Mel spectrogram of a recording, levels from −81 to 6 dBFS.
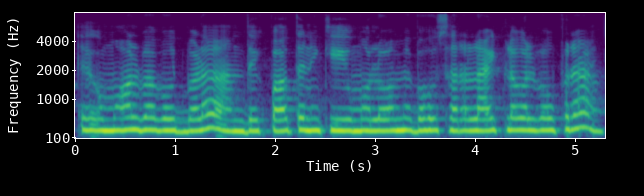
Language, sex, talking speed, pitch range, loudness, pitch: Bhojpuri, female, 225 wpm, 260-275 Hz, -11 LUFS, 265 Hz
